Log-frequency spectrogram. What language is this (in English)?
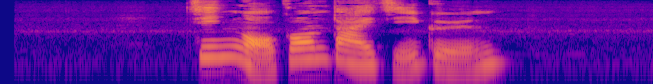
Cantonese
